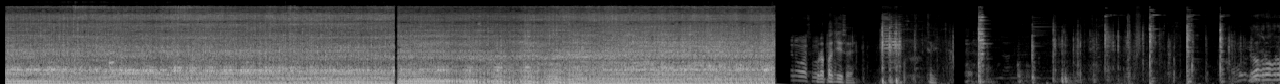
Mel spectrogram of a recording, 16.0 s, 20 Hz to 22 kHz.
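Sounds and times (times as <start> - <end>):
engine running with low hum: 0.1 - 9.7.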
